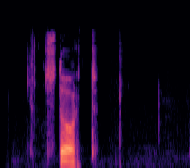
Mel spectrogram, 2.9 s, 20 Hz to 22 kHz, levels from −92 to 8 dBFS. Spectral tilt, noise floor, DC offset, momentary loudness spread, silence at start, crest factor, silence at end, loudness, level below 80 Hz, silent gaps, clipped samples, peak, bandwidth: -5.5 dB/octave; -74 dBFS; under 0.1%; 26 LU; 0.7 s; 22 dB; 1.45 s; -20 LUFS; -56 dBFS; none; under 0.1%; -4 dBFS; 10 kHz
